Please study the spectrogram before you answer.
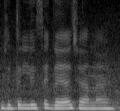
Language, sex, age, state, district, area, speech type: Urdu, female, 30-45, Bihar, Gaya, urban, spontaneous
